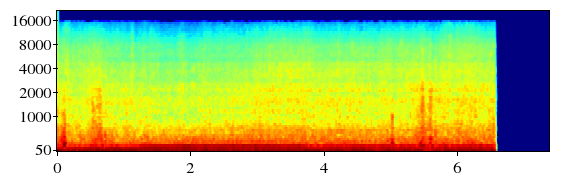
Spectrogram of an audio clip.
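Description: Four-wheel-drive vehicle's engine running steadily, heard from inside the cab while driving along a track, its pitch rising slightly about two seconds in. The sound then cuts off abruptly near the end.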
